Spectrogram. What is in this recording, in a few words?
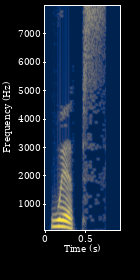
"whips", pronounce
